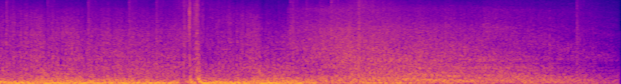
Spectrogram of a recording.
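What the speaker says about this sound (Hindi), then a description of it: "इजराइल के हाइफा में कई धमाके हुए हैं। IDF बेस के पास कई रॉकेट ब्लास्ट हुए हैं।" Rocket blasts and explosions near a military base in Haifa, Israel, a loud continuous rumbling roar with a sharp boom near the two-second mark, gradually fading toward the end.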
